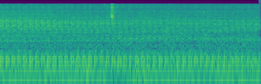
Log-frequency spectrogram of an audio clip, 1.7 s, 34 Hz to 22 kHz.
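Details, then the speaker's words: Generator with economy mode on an Andalusia Marine 2070 bowfishing boat kicker rig, running under load; steady, even, moderate-pitch hum with no misses or knocks; normal running under load. "these things are super quiet most of you used an inverter generator before in case you had it's a little louder it's got an economy mode so it only runs as hard as it needs to"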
